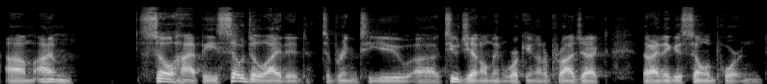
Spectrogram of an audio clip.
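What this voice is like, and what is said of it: Congested, cold-sounding voice. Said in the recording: “my apologies for the way I sound right now. I don't know if this is allergies, or if I have a cold,”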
